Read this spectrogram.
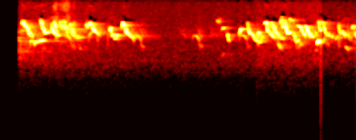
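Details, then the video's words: Baya weaver calls on an afternoon outing: dense, high, rapid twittering chirps in quick bursts, pausing briefly midway before resuming, with a quiet outdoor background. "বাবুই পাখির খোজে"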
